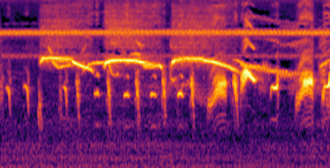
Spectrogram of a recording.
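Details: Chinese hwamei kept as a cage bird in Vietnam, delivering long, sweeping whistled slurs that glide gradually downward, laced with short chipping notes; a constant faint high tone runs throughout.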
